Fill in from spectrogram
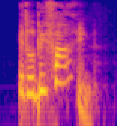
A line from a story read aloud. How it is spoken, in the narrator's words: cried brightly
